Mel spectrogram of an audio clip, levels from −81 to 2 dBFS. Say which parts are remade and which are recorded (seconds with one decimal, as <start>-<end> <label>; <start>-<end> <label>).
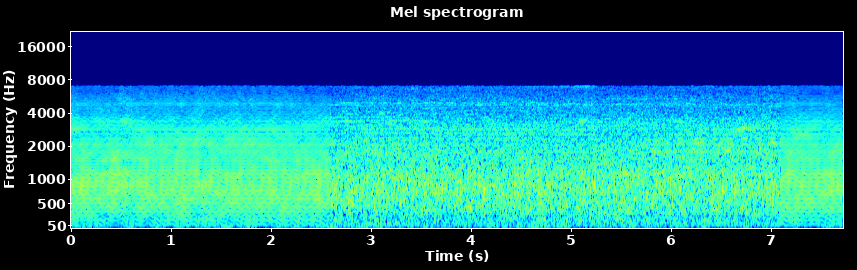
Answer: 0.0-2.6 remade; 2.6-7.1 recorded; 7.1-7.7 remade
